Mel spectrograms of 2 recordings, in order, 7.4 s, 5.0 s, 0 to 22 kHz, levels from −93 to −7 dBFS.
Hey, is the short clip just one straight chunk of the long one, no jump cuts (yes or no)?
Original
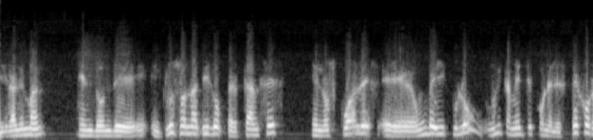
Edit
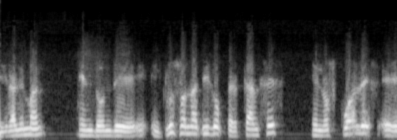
yes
